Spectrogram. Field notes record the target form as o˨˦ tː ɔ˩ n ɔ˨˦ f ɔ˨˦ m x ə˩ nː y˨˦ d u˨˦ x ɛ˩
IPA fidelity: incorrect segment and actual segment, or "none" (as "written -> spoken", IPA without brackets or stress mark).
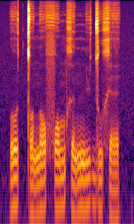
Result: none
